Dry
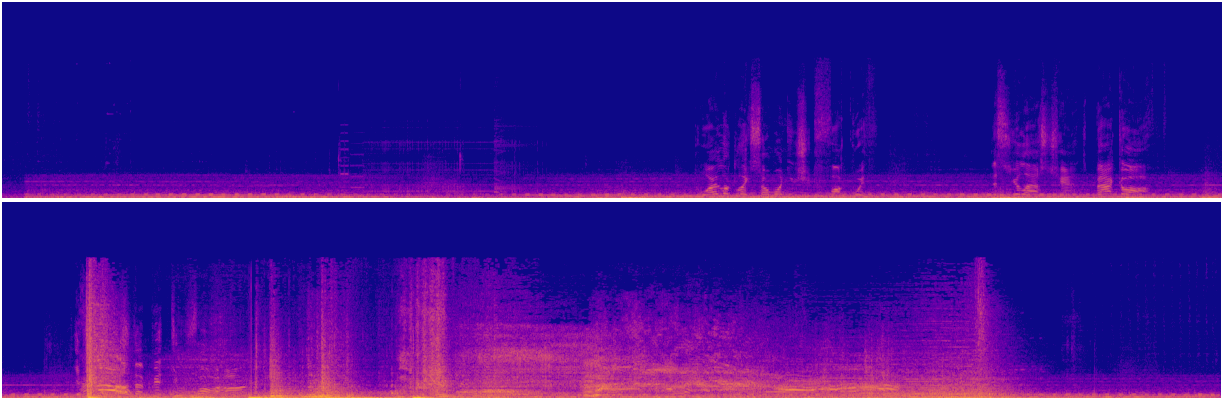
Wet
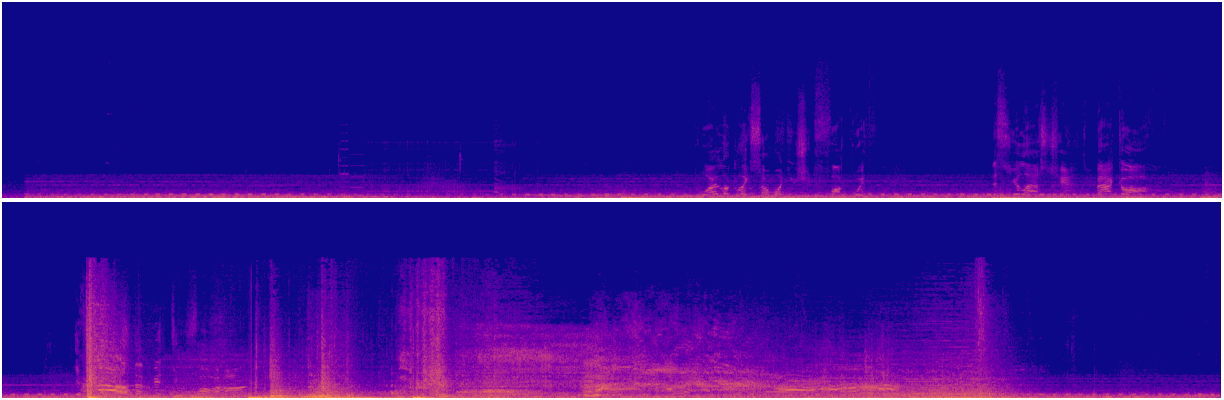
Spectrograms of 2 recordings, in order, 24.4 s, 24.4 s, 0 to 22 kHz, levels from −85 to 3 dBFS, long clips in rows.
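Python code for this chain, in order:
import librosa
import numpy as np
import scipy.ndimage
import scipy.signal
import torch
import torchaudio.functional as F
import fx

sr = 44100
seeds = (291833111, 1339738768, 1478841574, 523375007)

y = fx.echo_feedback(x, sr, ms=245, feedback_pct=42, wet_db=-21.5)
y = F.gain(torch.from_numpy(y), -6.0).numpy()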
